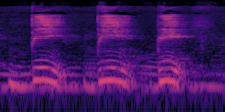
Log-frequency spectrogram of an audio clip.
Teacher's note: زو زو, round your lips, bring your lips out and do the دما sound and then سے. بے نہیں پڑھنا, بی پڑھنا ہے, لائٹ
